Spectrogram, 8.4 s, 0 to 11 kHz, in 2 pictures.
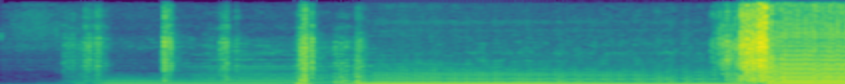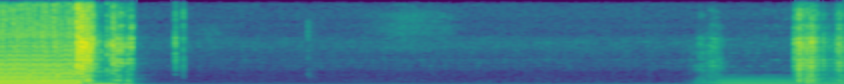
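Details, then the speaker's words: Hiwatt PA100 6-channel 100-watt tube PA amp: loud buzzing distorted roar swells when channel turned up, cuts when muted; common to all six channels, fault suspected downstream of them, origin undetermined. "Okay, so we've definitely got an issue, but if it's affecting all 6 channels, then you might argue that the problem must be downstream of all of those channels."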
